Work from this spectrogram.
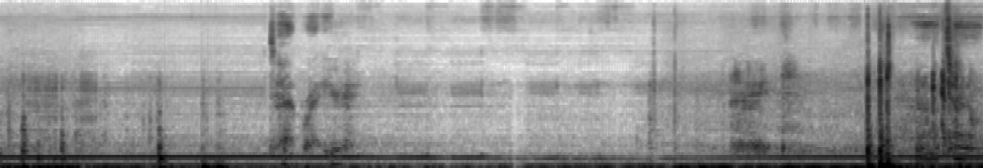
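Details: GE top-mount refrigerator after evaporator fan replacement, running with a steady low hum, a few clicks and handling knocks; the new fan runs quietly and normally.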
